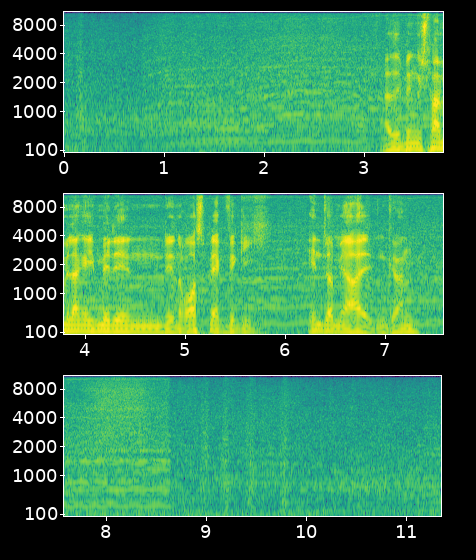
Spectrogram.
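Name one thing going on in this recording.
A racing car engine revs high and climbs in pitch through gear changes.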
